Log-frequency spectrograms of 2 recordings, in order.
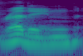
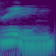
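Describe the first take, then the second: First: The first vowel is short, like 'red'. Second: The first vowel is long, like 'reed'. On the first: This names the town. "the city is pronounced Reading" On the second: This names the act of reading. "the activity is pronounced Reading"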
